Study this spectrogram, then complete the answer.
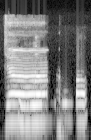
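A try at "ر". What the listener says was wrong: জ না, জ বললে এই যে জিম যে আছে, এই জিমের উচ্চারণটা আর কি চলে আসে। র, না, এই এটা হবে র, আর হবে এই রাল, আর এটা হবে সা। তিনটা হবে যে একই রকম উচ্চারণের হবে, তিনটা যে পাতলা হবে। র, আর রাল, আর সা। র, র,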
